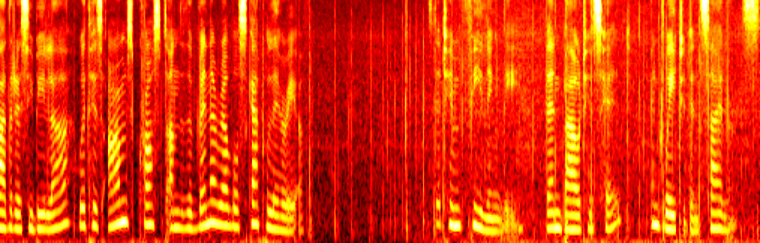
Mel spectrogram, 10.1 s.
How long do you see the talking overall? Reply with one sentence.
The talking can be heard for 8 seconds in total.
